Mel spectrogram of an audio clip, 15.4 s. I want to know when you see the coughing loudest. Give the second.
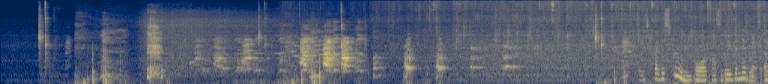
3 s.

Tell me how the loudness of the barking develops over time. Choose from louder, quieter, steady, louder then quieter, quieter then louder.
louder then quieter.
